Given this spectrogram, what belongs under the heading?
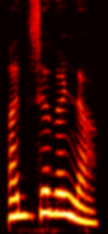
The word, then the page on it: ಅಜ್ಜಗಳ್ಳ: Kannada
